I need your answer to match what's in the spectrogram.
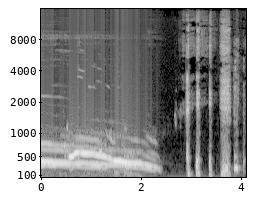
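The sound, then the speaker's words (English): A person howls like a wolf in one long, wavering note that slowly falls for about two seconds, then stops. A few short, sharp bursts of sound follow after a brief pause. “This portion of the show is supported by Howling for Wolves, protecting wolves for future generations. How?”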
